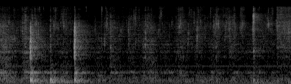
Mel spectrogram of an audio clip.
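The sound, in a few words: chilies and green peppers frying in hot oil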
